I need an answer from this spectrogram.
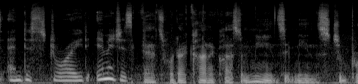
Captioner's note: voiceover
